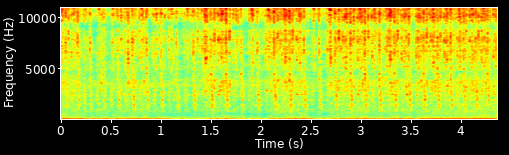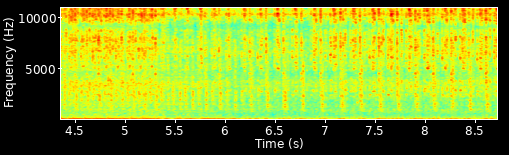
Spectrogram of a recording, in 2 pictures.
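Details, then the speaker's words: 1977 GMC 6500 truck with 366 big block, revived with ATF poured in cylinders; plug wires were possibly swapped against the firing order, and it is leaking: deep flat rumble that won't climb despite full throttle; not revving, cause unconfirmed. "man that that's like full throttle but it's not not giving it"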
